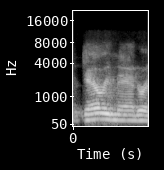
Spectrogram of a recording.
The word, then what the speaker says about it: gerrymander: was called the uh the i guess it would have been the gary mander at that time because it was named for the massachusetts governor at the time elbridge gary how it became a soft g as opposed to a hard g over the course of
